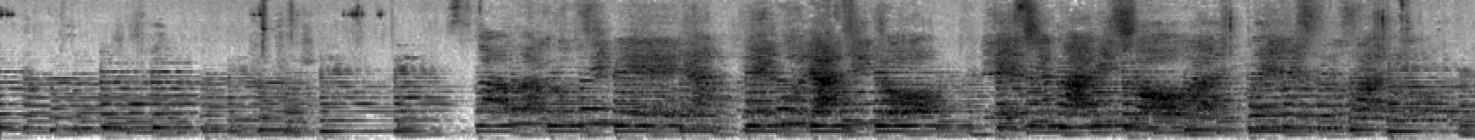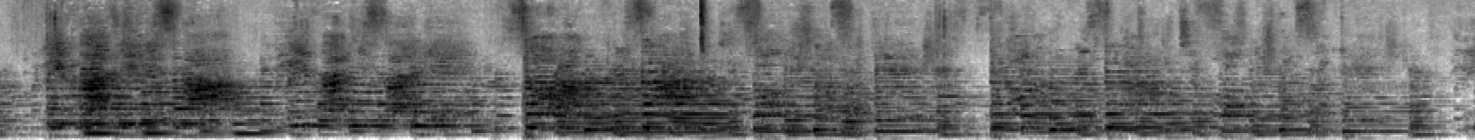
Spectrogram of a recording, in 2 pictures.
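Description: A children's song playing: children's voices singing a melody over an instrumental accompaniment. It starts suddenly and runs on steadily.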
